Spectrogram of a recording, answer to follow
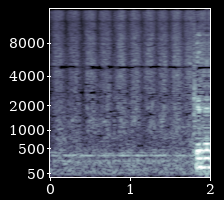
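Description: Palms rubbing together quickly back and forth, a faint swishing with a rapid even stroke.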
